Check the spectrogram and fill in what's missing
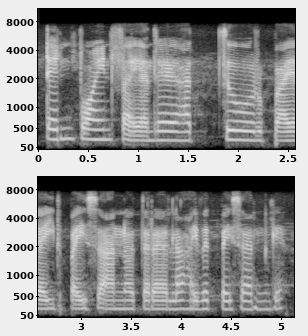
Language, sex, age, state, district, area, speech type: Kannada, female, 18-30, Karnataka, Tumkur, rural, spontaneous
